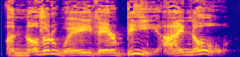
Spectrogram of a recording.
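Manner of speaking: dwarf growling at the stone wall; frustrated growl. A narrator's reading. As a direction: grumble it, fed up with the wall. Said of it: "he growled in frustration".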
